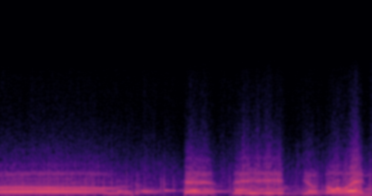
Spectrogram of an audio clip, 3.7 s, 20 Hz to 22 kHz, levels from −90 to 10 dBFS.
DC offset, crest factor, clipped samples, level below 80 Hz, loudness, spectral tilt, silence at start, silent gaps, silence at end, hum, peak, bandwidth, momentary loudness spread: under 0.1%; 18 dB; under 0.1%; under -90 dBFS; -32 LUFS; -4.5 dB/octave; 0 s; none; 0 s; none; -12 dBFS; 13 kHz; 10 LU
